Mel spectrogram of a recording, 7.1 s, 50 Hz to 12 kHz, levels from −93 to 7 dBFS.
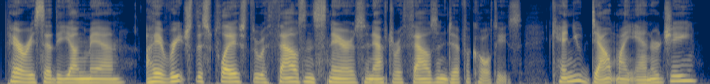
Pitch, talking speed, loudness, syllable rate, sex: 145 Hz, 205 wpm, -19 LUFS, 5.6 syllables/s, female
